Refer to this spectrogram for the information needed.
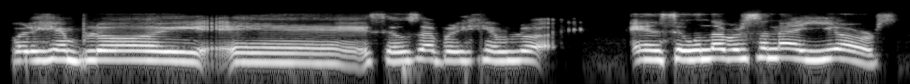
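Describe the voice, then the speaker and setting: A woman's voice: fairly high pitch, steady tone, normal speed, a little mellow, no echo. A woman student on a video call, hesitantly asking her teacher a question and searching for words.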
